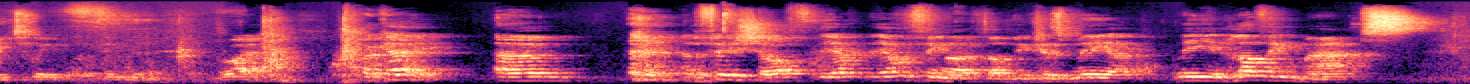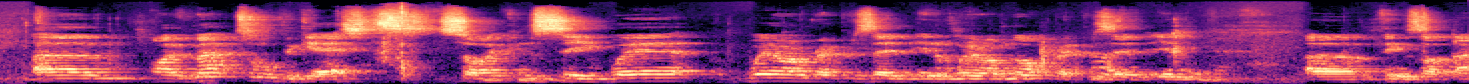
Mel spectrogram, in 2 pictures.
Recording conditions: live audience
